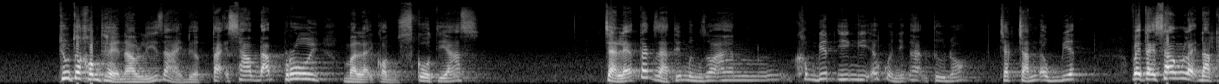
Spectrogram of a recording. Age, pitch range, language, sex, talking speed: 30-49, 185-265 Hz, Vietnamese, male, 205 wpm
